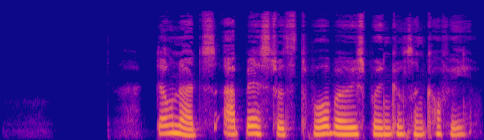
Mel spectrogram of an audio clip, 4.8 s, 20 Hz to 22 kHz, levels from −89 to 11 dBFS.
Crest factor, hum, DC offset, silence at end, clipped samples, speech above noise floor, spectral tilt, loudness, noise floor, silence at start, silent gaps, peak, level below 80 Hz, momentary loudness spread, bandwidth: 16 dB; none; under 0.1%; 0.2 s; under 0.1%; 72 dB; -6.5 dB/octave; -17 LUFS; -89 dBFS; 1.6 s; none; -2 dBFS; -58 dBFS; 8 LU; 15.5 kHz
